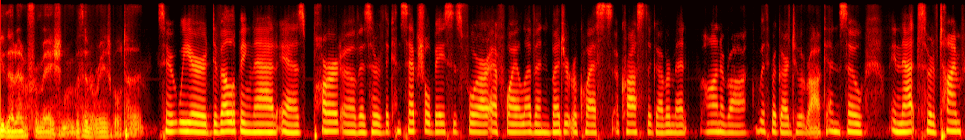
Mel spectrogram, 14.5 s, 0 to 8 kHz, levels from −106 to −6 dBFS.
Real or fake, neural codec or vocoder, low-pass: fake; codec, 16 kHz, 2 kbps, X-Codec, HuBERT features, trained on LibriSpeech; 7.2 kHz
